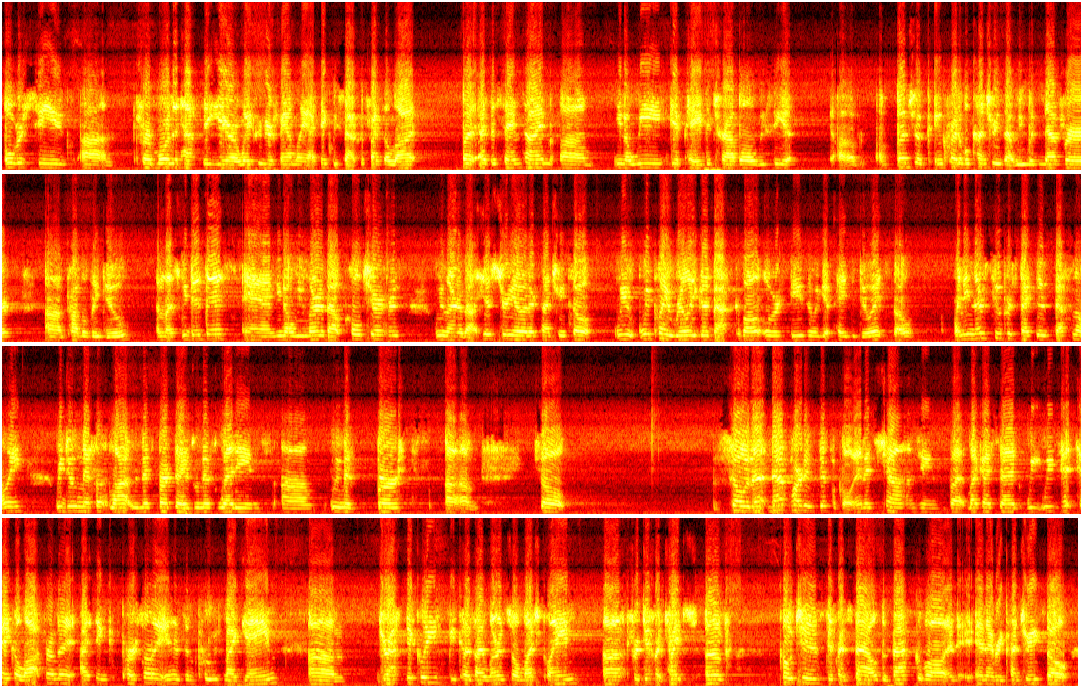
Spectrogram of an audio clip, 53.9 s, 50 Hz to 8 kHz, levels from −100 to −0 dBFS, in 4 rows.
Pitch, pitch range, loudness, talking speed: 190 Hz, 175-215 Hz, -14 LUFS, 170 wpm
